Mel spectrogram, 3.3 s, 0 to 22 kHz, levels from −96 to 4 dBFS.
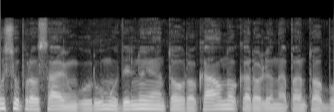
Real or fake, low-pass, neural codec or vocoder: real; 10.8 kHz; none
